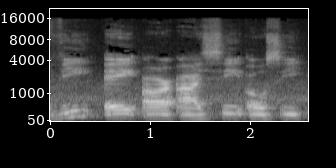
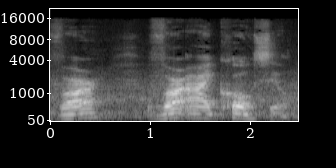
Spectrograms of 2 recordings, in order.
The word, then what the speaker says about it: varicocele: Varicocele? It's spelled V-A-R-I-C-O-C-E-L-E. I believe it's pronounced Varicocele.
